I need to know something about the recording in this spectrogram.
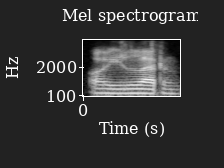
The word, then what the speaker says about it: Euler: Euler bacanya.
